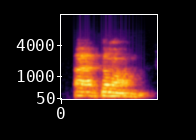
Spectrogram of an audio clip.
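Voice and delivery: ordinary talk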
